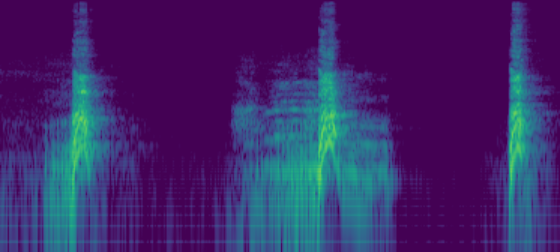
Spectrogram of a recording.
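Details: Household dog barking at the leafy-greens vendor, as it does every day: three sharp barks spaced one to two seconds apart, the middle one drawn out with a growly lead-in.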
